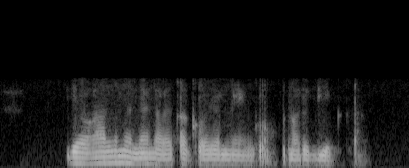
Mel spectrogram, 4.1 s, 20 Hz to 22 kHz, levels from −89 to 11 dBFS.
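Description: Throughout the speech sounds rough, muffled and warbly, with nothing above about 3.7 kHz. This is tandem speech coding: the sound points to three low-rate speech codecs in a row, each re-encoding the previous one's already degraded output, so the damage compounds.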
